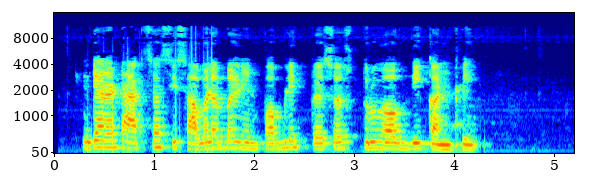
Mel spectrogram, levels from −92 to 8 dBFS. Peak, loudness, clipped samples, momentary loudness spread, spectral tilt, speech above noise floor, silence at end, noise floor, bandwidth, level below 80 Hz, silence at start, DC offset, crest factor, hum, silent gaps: -2 dBFS; -19 LUFS; under 0.1%; 9 LU; -5.5 dB/octave; 42 dB; 0.95 s; -61 dBFS; 11.5 kHz; -52 dBFS; 0.3 s; under 0.1%; 18 dB; none; none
